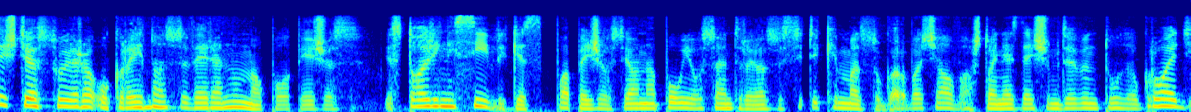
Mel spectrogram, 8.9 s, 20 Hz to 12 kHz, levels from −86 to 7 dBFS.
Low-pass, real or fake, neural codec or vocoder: 7.2 kHz; fake; codec, 16 kHz, 0.5 kbps, X-Codec, HuBERT features, trained on LibriSpeech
